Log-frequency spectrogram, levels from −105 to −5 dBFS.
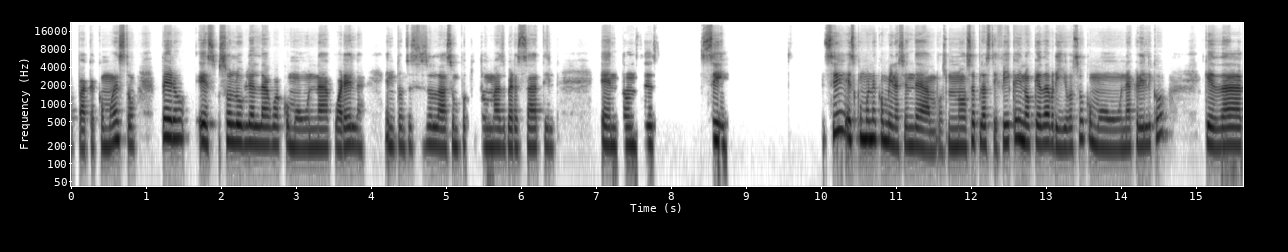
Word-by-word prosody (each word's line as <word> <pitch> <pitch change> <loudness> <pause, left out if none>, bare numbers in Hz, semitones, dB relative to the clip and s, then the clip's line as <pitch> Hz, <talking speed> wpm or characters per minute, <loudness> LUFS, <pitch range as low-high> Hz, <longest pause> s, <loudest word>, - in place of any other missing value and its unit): opaca 185 -1 -4
como 195 +2 -3
esto, 240 -4 0 0.3
pero 265 -1 +5
es 230 0 +4
soluble 225 -1 +3
al 210 -1 +2
agua 205 0 0
como 190 -2 -3
una 190 0 0
acuarela, 190 +1 0 0.2
entonces, 200 0 -7
eso 210 +1 -5
lo 200 -2 +1
hace 190 +2 -1
un 190 - -7
poquito 200 0 -12
más 195 0 -2
versátil, 195 0 -3 0.6
entonces, 205 +1 -1 0.6
sí. 235 -5 +2 1.3
Sí, 350 +2 +2
es 260 -1 +4
como 260 0 +4
una 260 0 +5
combinación 210 -5 0
de 200 - +1
ambos, 175 0 -2
no 195 0 -1
se 235 - +1
plastifica 225 +2 -1
y 265 - +5
no 220 -3 +4
queda 220 0 +4
brilloso 200 +4 -3
como 190 -6 -3
un 185 +1 -4
acrílico, 210 +10 -2 0.5
queda 200 -1 +4
205 Hz, 150 wpm, -23 LUFS, 195-225 Hz, 1.3 s, pero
